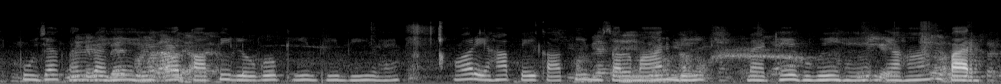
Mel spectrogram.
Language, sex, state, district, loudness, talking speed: Hindi, male, Uttar Pradesh, Jalaun, -22 LUFS, 140 wpm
